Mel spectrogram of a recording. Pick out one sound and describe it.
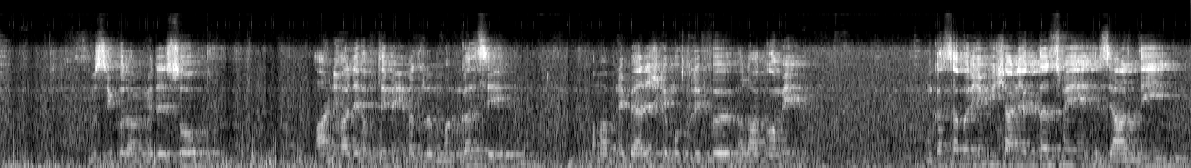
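A man speaks steadily into a microphone, heard over a loudspeaker in a room that echoes.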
